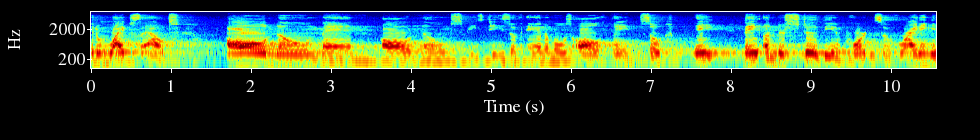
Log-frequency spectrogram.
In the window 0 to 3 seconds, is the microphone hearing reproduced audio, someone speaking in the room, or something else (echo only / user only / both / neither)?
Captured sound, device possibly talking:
echo only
